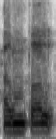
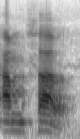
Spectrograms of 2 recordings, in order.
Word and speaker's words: Amthal: Amthal Al-Quran. Pengertian Amthal Al-Quran, kata bukan amthal ya, ini bacanya amsal. Amsal.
